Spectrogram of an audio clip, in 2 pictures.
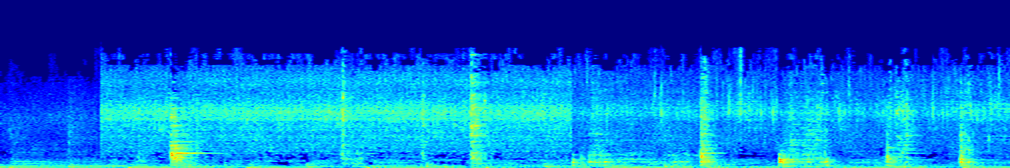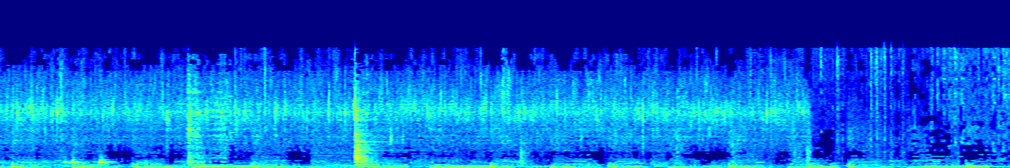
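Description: Minced garlic and diced bacon sizzling in cast-iron skillets on a wood cook stove, with a steady hiss that starts about a second in. A chef's knife taps and scrapes sharply against the pan and wooden cutting board several times as the garlic is pushed in and stirred.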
